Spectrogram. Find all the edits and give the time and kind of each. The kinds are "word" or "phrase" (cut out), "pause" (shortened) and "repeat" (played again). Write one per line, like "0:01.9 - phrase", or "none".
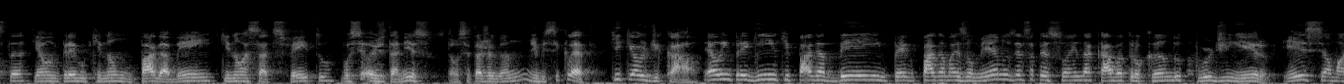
0:11.9 - phrase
